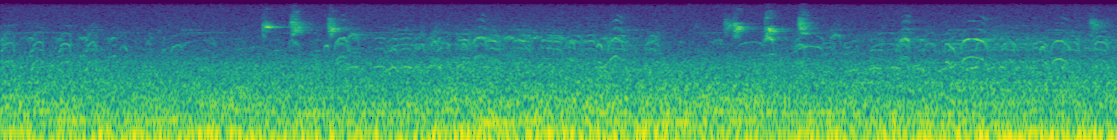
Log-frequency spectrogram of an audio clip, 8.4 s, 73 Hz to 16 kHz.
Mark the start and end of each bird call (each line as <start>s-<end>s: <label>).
1.9s-6.2s: Rufous-capped Warbler (Basileuterus rufifrons)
